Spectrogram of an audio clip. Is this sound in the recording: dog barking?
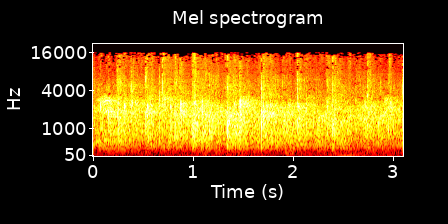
no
